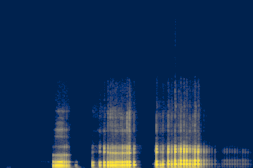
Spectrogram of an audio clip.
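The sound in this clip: A human voice imitating a koala's deep mating bellow, producing three rough, belching grunts, the first short and the last two longer and rasping, separated by brief pauses.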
